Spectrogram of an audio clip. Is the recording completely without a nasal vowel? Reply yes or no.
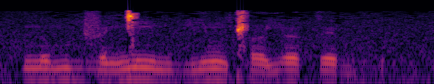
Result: no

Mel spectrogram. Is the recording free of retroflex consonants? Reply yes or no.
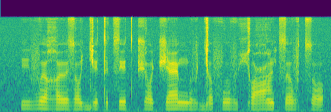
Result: yes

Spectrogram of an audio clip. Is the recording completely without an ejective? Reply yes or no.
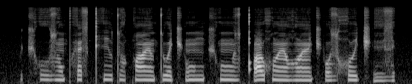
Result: no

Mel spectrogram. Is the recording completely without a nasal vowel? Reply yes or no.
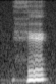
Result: yes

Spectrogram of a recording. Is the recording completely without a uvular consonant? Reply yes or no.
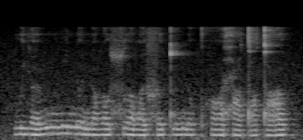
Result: yes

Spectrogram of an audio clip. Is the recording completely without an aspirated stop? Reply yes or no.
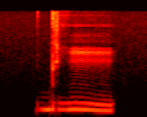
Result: yes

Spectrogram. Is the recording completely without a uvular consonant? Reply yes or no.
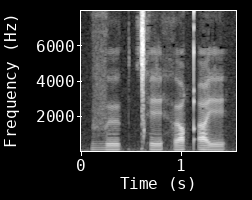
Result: no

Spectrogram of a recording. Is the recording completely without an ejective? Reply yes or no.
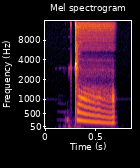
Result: yes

